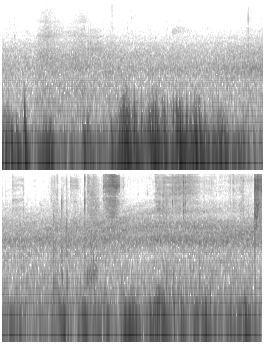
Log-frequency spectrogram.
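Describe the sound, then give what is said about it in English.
Someone gulps a drink in quick, wet swallows, with a run of low, thick glugs early on and scattered slurping splashes afterward. No one speaks. “He is chugging away.”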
